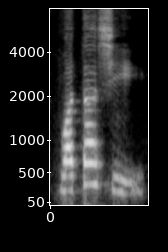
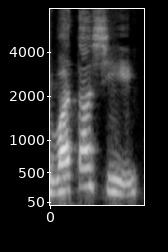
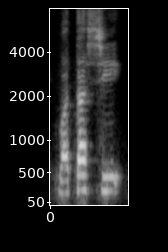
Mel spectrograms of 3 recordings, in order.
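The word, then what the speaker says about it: わたし: you know this but when you speak japanese you have to make it flat so always um try to make the pronunciation flat so not watashi but many foreigners say watashi but you should say watashi and we have two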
